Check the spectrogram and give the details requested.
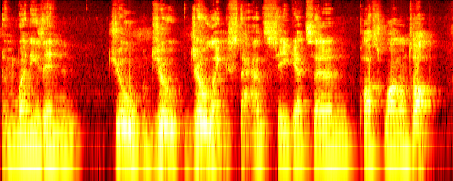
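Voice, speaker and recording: A man's voice: medium pitch, steady tone, measured pace, a little mellow. A man chatting casually as a tabletop player, explaining and correcting details as he goes. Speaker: tabletop role-playing player. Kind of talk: casual chat.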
